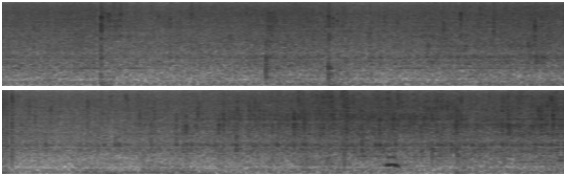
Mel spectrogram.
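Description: Chopped onions and curry leaves sizzling and crackling in hot oil in a pan, the sizzle growing louder in the second half as raw chicken pieces go in.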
